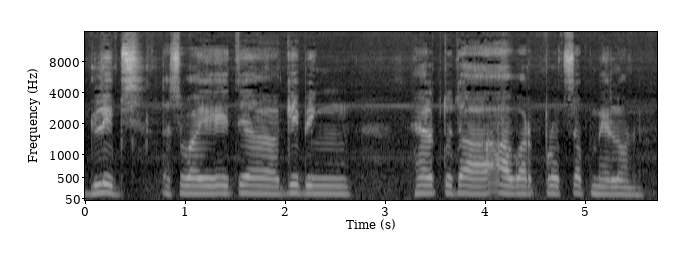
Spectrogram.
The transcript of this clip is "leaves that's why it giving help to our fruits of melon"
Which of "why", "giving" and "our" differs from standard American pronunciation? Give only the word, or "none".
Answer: giving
